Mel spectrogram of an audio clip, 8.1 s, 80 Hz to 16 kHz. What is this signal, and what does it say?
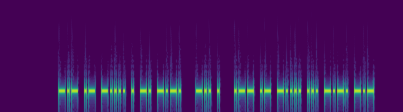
Morse code, heard as a keyed tone, about 28 wpm, 700 Hz. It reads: KA6ENC DE WA6SCK
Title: USA Callsign DE Callsign - 6 Characters - 28wpm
